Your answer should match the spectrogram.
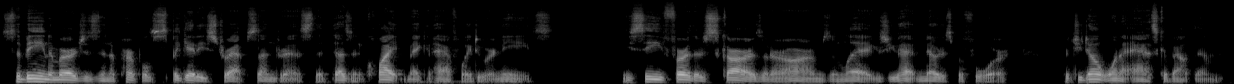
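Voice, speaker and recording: A man's voice: a bass voice, animated, normal speed, vocal fry, breathy edge. A man reading scripted second-person fiction as its narrator. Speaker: narrator and writer.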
